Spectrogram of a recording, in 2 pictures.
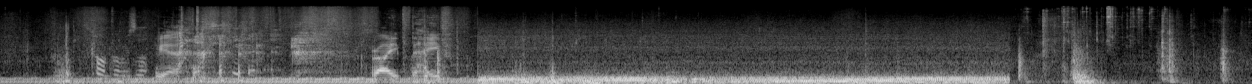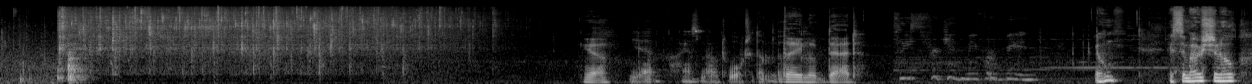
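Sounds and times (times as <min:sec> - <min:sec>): car engine running: 0:00.0 - 0:10.1
knocks and bumps: 0:04.1 - 0:06.0
food sizzling: 0:13.1 - 0:17.8.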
